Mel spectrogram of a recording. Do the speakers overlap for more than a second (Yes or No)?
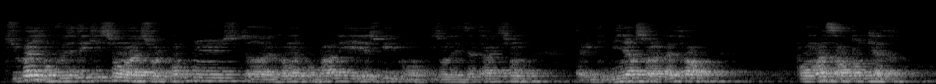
No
